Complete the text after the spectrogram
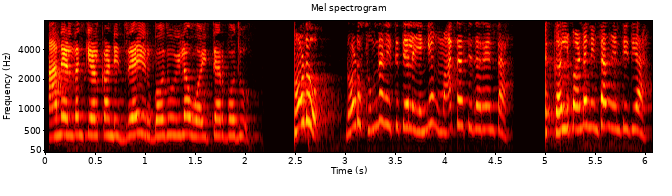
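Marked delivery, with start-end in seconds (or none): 2.5-6.0 put-on a higher, nagging young wife; daughter-in-law role. Actor voices daughter-in-law scolding husband about mother. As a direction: complain sharply to husband about his mother.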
